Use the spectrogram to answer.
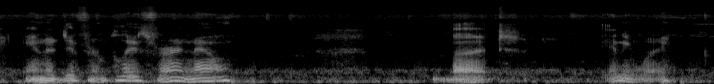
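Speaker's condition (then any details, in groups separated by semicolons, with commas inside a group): Cerebral palsy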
